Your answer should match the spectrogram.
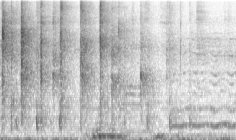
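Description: A few people clapping in a small room, the claps thinning out after about a second and a half.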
